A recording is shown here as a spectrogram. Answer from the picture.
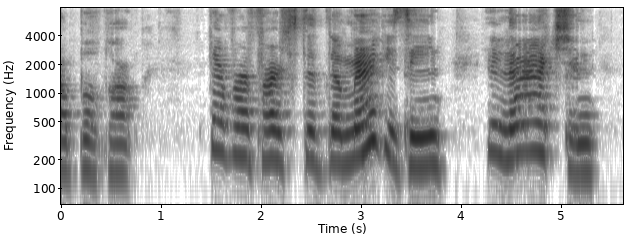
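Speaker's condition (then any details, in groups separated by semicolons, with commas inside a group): Traumatic brain injury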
